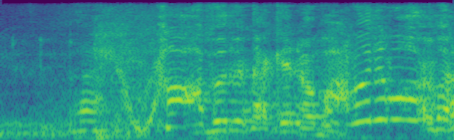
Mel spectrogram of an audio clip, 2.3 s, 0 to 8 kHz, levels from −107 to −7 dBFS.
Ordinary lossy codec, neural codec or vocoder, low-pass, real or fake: none; codec, 16 kHz, 4 kbps, X-Codec, WavLM features, trained on Multilingual LibriSpeech; 7.2 kHz; fake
